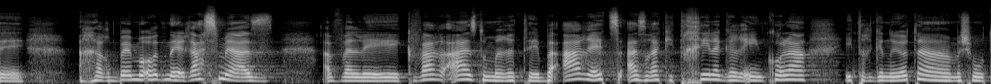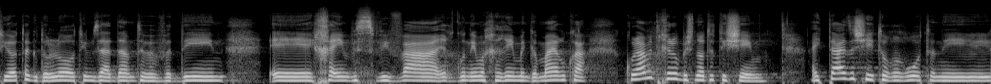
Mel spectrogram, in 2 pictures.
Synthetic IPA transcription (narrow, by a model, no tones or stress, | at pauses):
e | haʁbe̞meʔo̞dneːʁasmeaz | ʔa̰valekvaʁa̰zto̞me̞ʁetba̰ʔaʁe̞t͡sa̰zʁakitχilaɡaʁʔinkʰo̞laitaʁɡe̞nujo̞tamaʃmautijo̞thaɡdo̞lo̞timzeadamtevavadin | ʔeχaimvesvivaiʁɡunimaχeʁimːeɡamaiʁukakulamitχilubeʃno̞tatiʃimajtae̞zeʃiːto̞ʁe̞ʁutani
